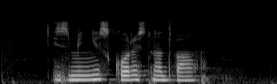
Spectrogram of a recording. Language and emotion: Russian, neutral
